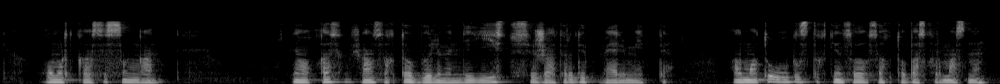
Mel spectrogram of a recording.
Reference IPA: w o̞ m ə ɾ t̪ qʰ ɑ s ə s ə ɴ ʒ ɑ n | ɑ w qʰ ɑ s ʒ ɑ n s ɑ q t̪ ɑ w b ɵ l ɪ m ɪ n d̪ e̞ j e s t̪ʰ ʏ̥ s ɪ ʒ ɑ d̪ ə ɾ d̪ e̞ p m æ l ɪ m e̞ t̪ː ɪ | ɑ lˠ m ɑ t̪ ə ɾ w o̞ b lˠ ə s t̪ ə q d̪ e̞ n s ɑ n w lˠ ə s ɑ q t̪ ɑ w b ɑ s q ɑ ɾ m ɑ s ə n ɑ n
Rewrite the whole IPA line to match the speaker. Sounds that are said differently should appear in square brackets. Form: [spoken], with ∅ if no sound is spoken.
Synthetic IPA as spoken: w o̞ m ə ɾ t̪ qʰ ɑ s ə s ə ɴ [ʁ] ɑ n | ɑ w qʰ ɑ s ʒ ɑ n s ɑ q t̪ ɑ w b ɵ l ɪ m ɪ n d̪ e̞ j e s t̪ʰ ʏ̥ s ɪ ʒ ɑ [t̪] ə ɾ d̪ e̞ p m æ l ɪ m e̞ t̪ː ɪ | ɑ lˠ m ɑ t̪ ə [∅] w o̞ b lˠ ə s t̪ ə q d̪ e̞ n s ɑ [∅] w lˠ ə s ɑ q t̪ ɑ w b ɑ s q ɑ ɾ m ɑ s ə n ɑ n

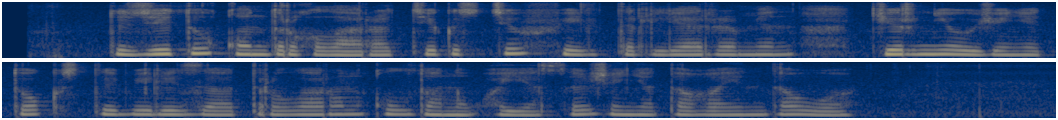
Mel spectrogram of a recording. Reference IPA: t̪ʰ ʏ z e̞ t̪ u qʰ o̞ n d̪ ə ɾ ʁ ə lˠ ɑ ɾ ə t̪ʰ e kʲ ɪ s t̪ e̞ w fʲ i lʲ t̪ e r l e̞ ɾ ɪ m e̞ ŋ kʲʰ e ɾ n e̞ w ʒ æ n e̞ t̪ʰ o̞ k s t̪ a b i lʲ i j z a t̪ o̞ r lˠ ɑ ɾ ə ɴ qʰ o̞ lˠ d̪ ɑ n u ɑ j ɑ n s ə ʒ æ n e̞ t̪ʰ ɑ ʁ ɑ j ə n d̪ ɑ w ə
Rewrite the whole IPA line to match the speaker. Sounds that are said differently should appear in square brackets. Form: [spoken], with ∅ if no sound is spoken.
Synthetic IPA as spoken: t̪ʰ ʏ z e̞ t̪ u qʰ o̞ n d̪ ə ɾ ʁ ə lˠ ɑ ɾ ə t̪ʰ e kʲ ɪ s t̪ e̞ w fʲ i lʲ t̪ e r l e̞ ɾ ɪ m e̞ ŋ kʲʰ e ɾ n e̞ w ʒ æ n e̞ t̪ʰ o̞ k s t̪ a b i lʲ i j z a t̪ o̞ r lˠ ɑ ɾ ə ɴ qʰ o̞ lˠ d̪ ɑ n u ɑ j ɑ [∅] s ə ʒ æ n e̞ t̪ʰ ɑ ʁ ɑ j ə n d̪ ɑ w ə

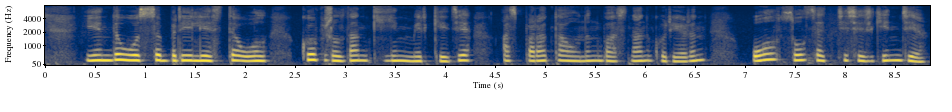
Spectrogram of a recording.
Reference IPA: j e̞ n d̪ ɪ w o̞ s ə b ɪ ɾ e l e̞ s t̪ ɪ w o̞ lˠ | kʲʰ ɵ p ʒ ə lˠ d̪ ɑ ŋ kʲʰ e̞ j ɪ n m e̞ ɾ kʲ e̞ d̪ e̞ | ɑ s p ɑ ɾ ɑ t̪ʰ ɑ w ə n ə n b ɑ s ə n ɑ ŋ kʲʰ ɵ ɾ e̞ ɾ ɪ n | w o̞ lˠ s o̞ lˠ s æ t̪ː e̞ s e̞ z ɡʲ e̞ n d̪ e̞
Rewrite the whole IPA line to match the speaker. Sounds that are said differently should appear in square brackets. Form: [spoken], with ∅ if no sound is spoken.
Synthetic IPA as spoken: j e̞ n d̪ ɪ w o̞ s ə b ɪ ɾ e l e̞ s t̪ ɪ w o̞ lˠ | kʲʰ ɵ p ʒ ə lˠ d̪ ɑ ŋ kʲʰ e̞ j ɪ n m e̞ ɾ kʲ e̞ d̪ e̞ | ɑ s p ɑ ɾ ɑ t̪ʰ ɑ w ə n ə [ɴ] b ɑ s ə n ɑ ŋ kʲʰ ɵ ɾ e̞ ɾ ɪ n | w o̞ lˠ s o̞ lˠ s æ t̪ː e̞ s e̞ z ɡʲ e̞ n d̪ e̞

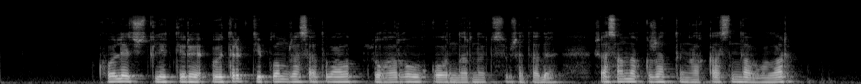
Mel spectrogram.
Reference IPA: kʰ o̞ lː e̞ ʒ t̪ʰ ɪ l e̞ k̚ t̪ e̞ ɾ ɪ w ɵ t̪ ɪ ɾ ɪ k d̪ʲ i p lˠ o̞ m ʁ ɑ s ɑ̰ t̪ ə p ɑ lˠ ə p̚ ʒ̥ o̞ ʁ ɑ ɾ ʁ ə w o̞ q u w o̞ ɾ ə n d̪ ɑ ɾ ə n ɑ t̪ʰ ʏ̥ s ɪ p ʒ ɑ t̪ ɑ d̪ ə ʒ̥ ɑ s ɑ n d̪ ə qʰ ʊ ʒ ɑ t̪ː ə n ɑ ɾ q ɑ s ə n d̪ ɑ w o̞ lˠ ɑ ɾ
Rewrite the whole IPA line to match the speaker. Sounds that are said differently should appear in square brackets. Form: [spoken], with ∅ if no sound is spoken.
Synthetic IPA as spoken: kʰ o̞ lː e̞ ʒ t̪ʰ ɪ l e̞ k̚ t̪ e̞ ɾ ɪ w ɵ t̪ ɪ ɾ ɪ k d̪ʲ i p lˠ o̞ m [ʒ] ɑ s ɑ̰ t̪ ə p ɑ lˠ ə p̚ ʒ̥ o̞ ʁ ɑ ɾ ʁ ə w o̞ q u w o̞ ɾ ə n d̪ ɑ ɾ ə n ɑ t̪ʰ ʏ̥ s ɪ p ʒ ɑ t̪ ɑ d̪ ə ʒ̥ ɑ s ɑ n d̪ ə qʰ ʊ ʒ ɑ t̪ː ə [ɴ] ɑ ɾ q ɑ s ə n d̪ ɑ w o̞ lˠ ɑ ɾ

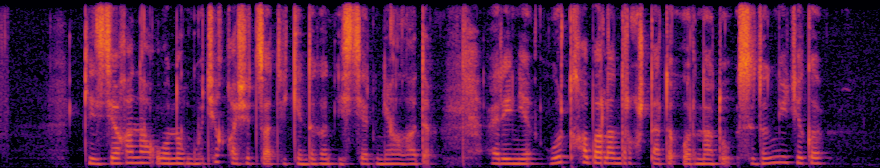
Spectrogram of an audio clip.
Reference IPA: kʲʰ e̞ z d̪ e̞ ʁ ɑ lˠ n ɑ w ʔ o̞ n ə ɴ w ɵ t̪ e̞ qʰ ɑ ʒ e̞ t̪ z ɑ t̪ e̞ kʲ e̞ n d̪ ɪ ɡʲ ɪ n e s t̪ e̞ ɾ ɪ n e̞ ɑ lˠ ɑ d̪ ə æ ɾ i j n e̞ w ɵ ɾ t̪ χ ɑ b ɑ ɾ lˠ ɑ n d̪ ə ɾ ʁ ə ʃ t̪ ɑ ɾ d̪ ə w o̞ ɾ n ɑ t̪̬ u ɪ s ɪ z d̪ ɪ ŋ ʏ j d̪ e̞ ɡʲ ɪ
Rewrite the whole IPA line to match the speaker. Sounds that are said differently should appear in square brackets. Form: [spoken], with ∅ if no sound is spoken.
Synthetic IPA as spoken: kʲʰ e̞ z d̪ e̞ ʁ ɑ [∅] n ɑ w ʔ o̞ n ə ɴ w ɵ t̪ e̞ qʰ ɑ ʒ e̞ t̪ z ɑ t̪ e̞ kʲ e̞ n d̪ ɪ ɡʲ ɪ n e s t̪ e̞ ɾ ɪ n e̞ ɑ lˠ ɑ d̪ ə æ ɾ i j n e̞ w ɵ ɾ t̪ χ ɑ b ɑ ɾ lˠ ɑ n d̪ ə ɾ ʁ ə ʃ t̪ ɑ ɾ d̪ ə w o̞ ɾ n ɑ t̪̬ u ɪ s ɪ z d̪ ɪ ŋ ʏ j d̪ e̞ ɡʲ ɪ

